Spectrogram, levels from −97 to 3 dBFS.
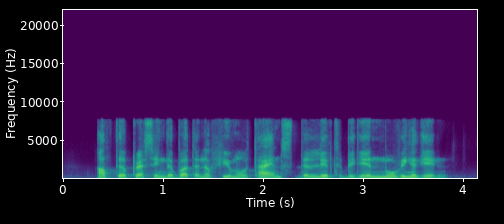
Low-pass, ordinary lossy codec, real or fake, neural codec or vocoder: none; none; fake; codec, 16 kHz, 2 kbps, X-Codec, HuBERT features, trained on general audio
